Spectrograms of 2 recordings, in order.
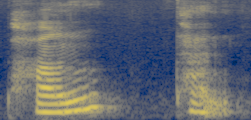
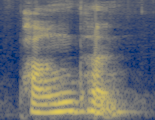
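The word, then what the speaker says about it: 방탄: So yes, it reads as pang tan. Pang tan. If you spell it out, it actually reads that as well.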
